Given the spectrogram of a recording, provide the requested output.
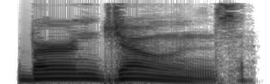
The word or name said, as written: Burne-Jones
